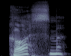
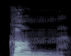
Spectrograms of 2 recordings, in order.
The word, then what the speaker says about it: Cosme: Cosme c s m je prononce Cosme mais en réalité ça prononce com le château com C o M e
